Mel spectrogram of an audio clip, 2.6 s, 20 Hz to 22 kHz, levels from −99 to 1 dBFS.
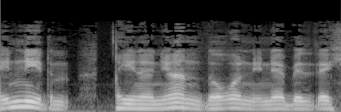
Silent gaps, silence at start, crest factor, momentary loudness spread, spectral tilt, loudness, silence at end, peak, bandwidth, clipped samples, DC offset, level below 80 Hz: none; 0 s; 16 dB; 10 LU; -7 dB/octave; -23 LUFS; 0 s; -8 dBFS; 10.5 kHz; under 0.1%; under 0.1%; -50 dBFS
